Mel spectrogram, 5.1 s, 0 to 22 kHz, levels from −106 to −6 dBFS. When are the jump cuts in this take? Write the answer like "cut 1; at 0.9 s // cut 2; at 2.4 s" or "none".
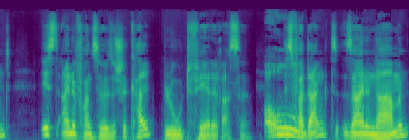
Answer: cut 1; at 3.2 s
